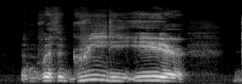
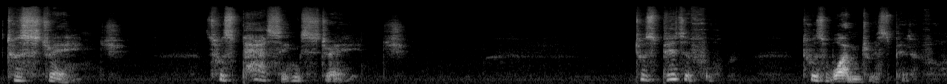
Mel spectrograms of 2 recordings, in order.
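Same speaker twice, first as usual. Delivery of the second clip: very soft, half-whispered quote with long pauses; hushed awe; 2 semitones higher, 12 dB quieter than usual. Retold or imitated. Othello quotes Desdemona's reaction to his tale, hushed and wondering. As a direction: barely breathe the words, marvelling.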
